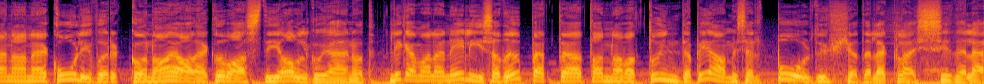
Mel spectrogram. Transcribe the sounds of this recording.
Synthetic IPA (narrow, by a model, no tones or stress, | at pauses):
ænɑne̞ko̞ːlʲivɤrkːˑo̞nɑjɑle̞kɤvɑst̪iɑlɡ̥ujæːnud̪̥liɡ̥e̞mɑlene̞lʲisɑd̪ɑɤpːˑe̞t̪ːˑɑjɑd̪̥ɑnːɑvɑd̪̥t̪unʲd̪̥epe̞ɑmise̞lt̪̚po̞ːlt̪yhjɑd̪̥e̞le̞klɑsʲːid̪e̞le̞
